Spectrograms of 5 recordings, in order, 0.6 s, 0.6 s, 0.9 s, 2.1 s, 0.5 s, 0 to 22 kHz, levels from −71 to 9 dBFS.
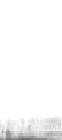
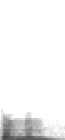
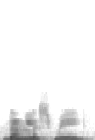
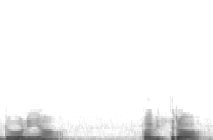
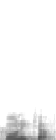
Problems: background conversations at intervals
